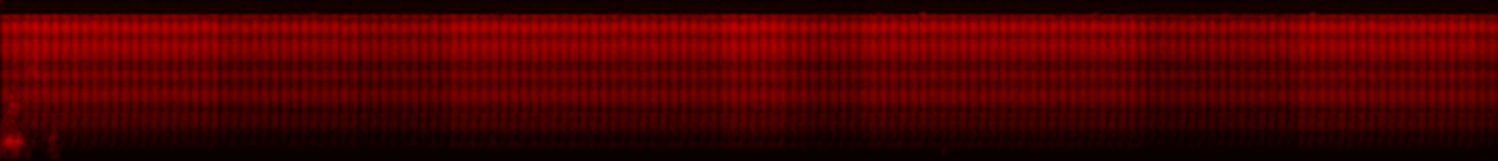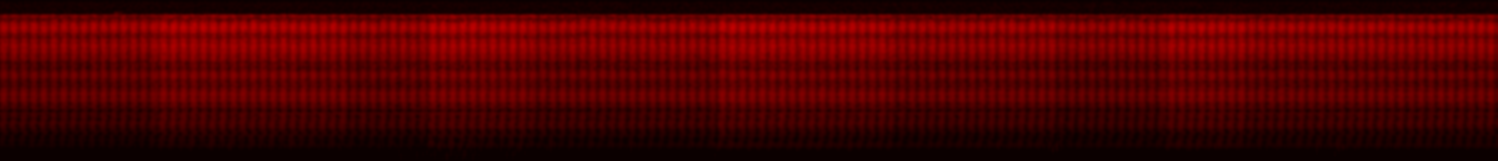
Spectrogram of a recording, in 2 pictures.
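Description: Near silence: a faint, steady electrical mains hum.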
